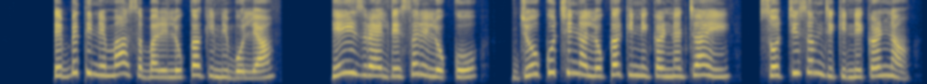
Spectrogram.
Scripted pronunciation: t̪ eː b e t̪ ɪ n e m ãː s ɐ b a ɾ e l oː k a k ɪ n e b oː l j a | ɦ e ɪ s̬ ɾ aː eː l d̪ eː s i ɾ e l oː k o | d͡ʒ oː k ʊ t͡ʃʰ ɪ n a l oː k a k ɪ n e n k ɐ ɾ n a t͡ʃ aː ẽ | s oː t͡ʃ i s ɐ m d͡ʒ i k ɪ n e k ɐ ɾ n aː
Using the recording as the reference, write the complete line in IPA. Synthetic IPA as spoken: t̪ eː b e t̪ ɪ n e m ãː s ɐ b a ɾ e l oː k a k ɪ n e b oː l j a | ɦ e ɪ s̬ ɾ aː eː l d̪ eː s a ɾ e l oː k o | d͡ʒ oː k ʊ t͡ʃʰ ɪ n a l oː k a k ɪ n e k ɐ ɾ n a t͡ʃ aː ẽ | s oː t͡ʃ i s ɐ m d͡ʒ i k ɪ n e k ɐ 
